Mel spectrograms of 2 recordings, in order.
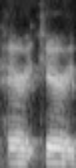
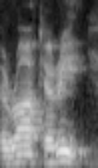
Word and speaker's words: harakiri: anyway, suicide, the harakiri, which Americans came home pronouncing it Harry Carey, but harakiri.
